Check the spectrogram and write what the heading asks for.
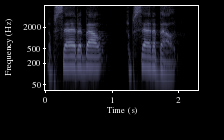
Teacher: we have a vowel right after for the about. So the T becomes a flap T, the da-da sound.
